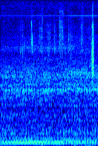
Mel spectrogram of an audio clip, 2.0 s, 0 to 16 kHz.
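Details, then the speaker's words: Cold motorcycle, about minus 12 °C in the garage, with a history of hard starting and cutting out while riding: it has just started and idles evenly and steadily with a low rumble, no misses or knocks, left to warm up. "all right we'll leave this thing warm up for about uh 10 minutes and i'll come back and uh then i'll turn yeah so we'll leave this thing warm up for about 10 minutes then i'll come back in a couple hours and see if it starts"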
